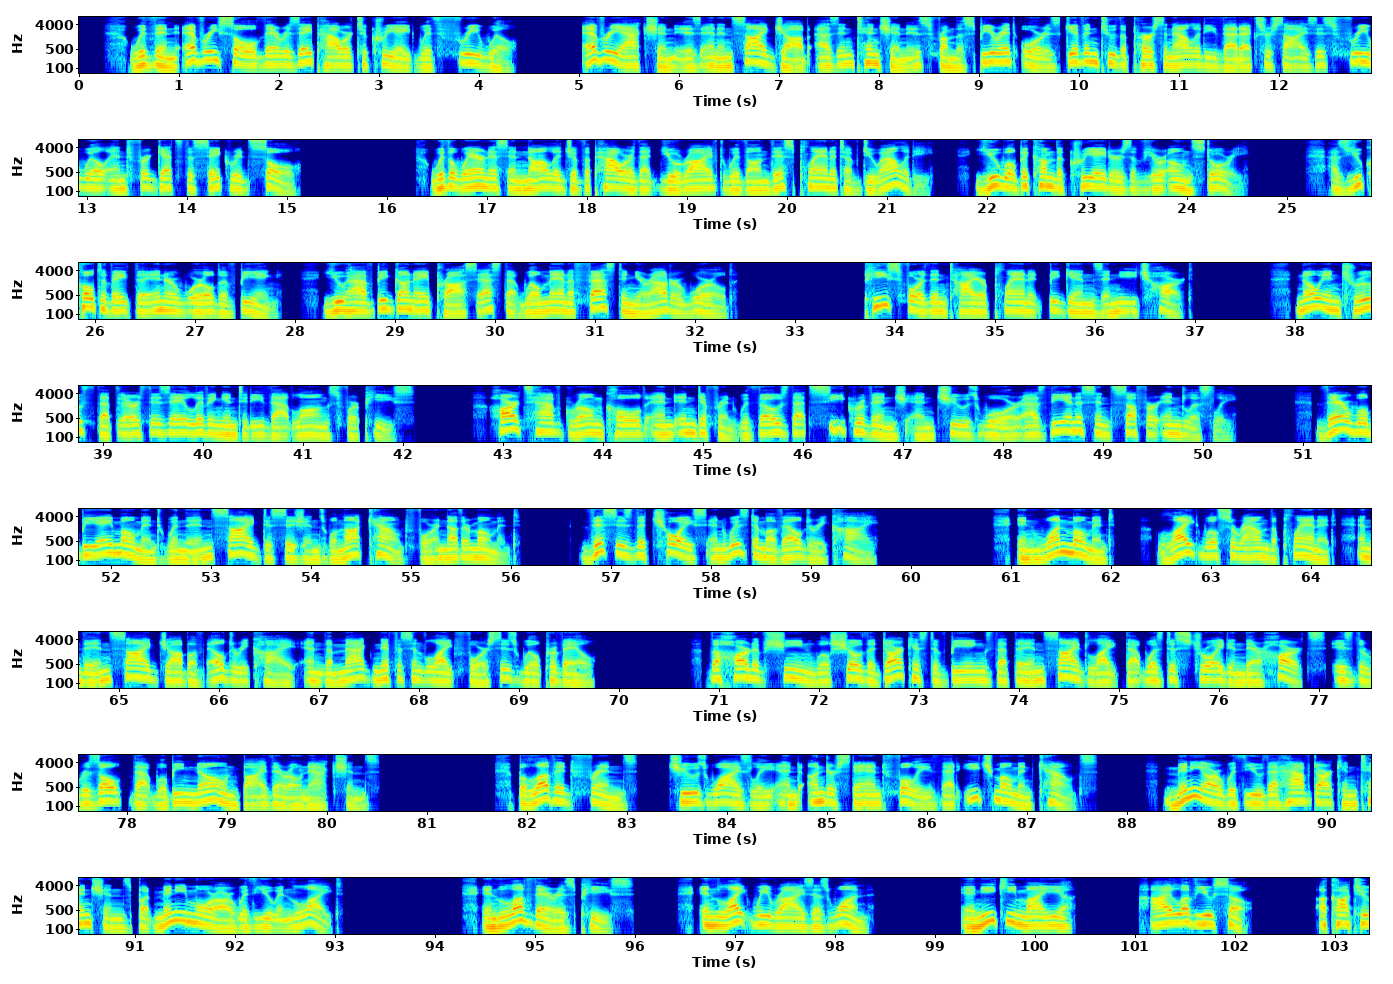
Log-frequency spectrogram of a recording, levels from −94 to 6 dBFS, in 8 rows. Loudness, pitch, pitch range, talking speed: -30 LUFS, 135 Hz, 120-155 Hz, 145 wpm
